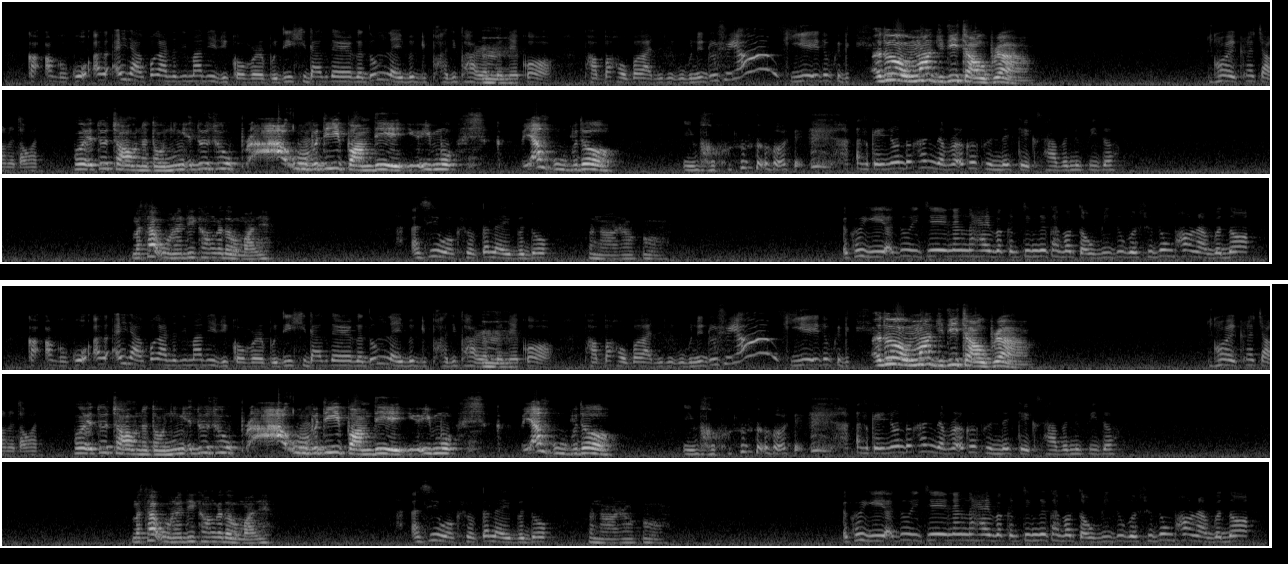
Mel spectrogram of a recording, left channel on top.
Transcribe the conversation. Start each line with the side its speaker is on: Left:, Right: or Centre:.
Centre: ꯀꯛꯑꯒ ꯀꯣ ꯑꯩ ꯂꯥꯛꯄ ꯀꯥꯟꯗꯗꯤ ꯃꯥꯗꯤ ꯔꯤꯀꯣꯕꯔꯕꯨꯗꯤ ꯍꯤꯗꯥꯛ ꯂꯩꯩꯔꯒ ꯑꯗꯨꯝ ꯂꯩꯕꯒꯤ ꯐꯗꯤ ꯐꯔꯕꯅꯦꯀꯣ
Right: ꯎꯝ
Centre: ꯐꯕ ꯍꯧꯕ ꯀꯥꯟꯗꯁꯨ ꯎꯕꯅꯦ ꯑꯗꯨꯁꯨ ꯌꯥꯝ ꯀꯤ ꯑꯩꯗ
Right: ꯑꯗꯣ ꯃꯥꯒꯤꯗꯤ ꯆꯥꯎꯕ꯭ꯔꯥ
Centre: ꯍꯣꯏ ꯈꯔ ꯆꯥꯎꯥꯎꯅ
Right: ꯍꯣꯏ ꯑꯗꯨ ꯆꯥꯎꯅ ꯇꯧꯅꯤꯡꯉꯤ ꯑꯗꯨꯁꯨ ꯄꯨꯔꯥ
Centre: ꯍꯥ
Right: ꯎꯕꯗꯤ ꯄꯥꯝꯗꯦ ꯏꯃ ꯃꯌꯥꯝ ꯎꯕꯗꯣ
Centre: ꯏꯕꯣ ꯍꯣꯏ ꯑꯁ ꯀꯩꯅꯣꯗꯣ ꯈꯪꯗꯕ꯭ꯔꯣ ꯑꯩꯈꯣꯏ ꯈꯨꯟꯗ ꯀꯦꯛ ꯁꯥꯕ ꯅꯨꯄꯤꯗꯣ
Right: ꯃꯁꯥ ꯎꯔꯗꯤ ꯈꯪꯒꯗꯧ ꯃꯥꯜꯂꯦ
Centre: ꯑꯁꯤꯁ ꯋꯛꯁꯣꯄ ꯂꯩꯕ
Right: ꯀꯅꯥꯔꯒꯣ
Centre: ꯑꯩꯈꯣꯏꯒꯤ ꯑꯗꯨ ꯏꯆꯦ ꯅꯪꯅ ꯍꯥꯏꯕ ꯀꯛꯆꯤꯡꯗ ꯊꯕꯛ ꯇꯧꯕꯤꯗꯨꯒꯁꯨ ꯑꯗꯨꯝ ꯐꯥꯎꯅꯕꯗꯣ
